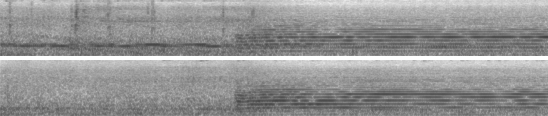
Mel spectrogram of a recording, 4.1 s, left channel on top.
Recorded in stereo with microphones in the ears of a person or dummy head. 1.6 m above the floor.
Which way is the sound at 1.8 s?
10° right (ahead or behind).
